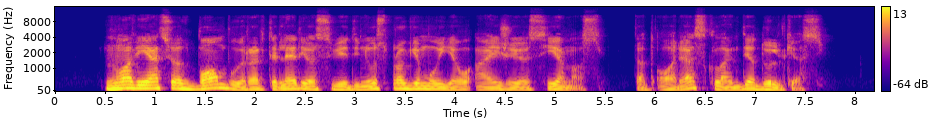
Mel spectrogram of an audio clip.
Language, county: Lithuanian, Alytus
